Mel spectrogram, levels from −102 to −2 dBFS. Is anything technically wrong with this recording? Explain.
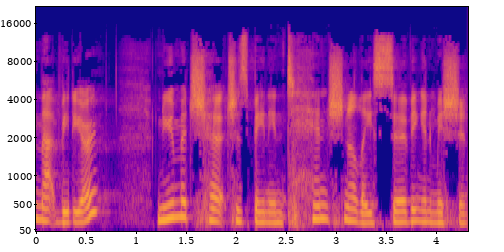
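No, nothing here sounds technically off, so there's no problem to point to.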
